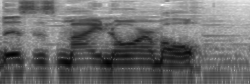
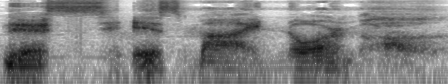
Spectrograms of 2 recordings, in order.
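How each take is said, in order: First: It is said in the speaker's ordinary voice. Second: It is said in a put-on character voice.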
